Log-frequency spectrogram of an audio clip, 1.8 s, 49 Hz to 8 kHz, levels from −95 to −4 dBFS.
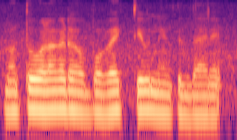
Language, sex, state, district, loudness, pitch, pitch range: Kannada, male, Karnataka, Koppal, -16 LUFS, 140 Hz, 130-145 Hz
